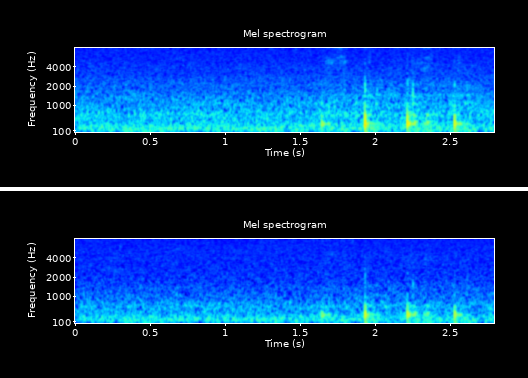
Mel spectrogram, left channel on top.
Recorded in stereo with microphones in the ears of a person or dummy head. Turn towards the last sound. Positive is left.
turn(degrees=30)  # may be behind; listen again after turning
